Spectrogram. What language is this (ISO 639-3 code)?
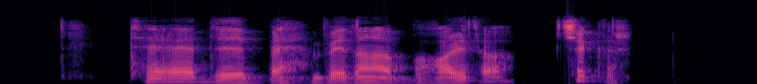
kur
